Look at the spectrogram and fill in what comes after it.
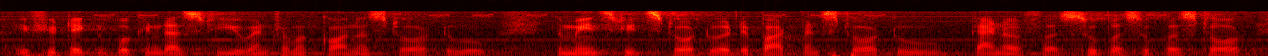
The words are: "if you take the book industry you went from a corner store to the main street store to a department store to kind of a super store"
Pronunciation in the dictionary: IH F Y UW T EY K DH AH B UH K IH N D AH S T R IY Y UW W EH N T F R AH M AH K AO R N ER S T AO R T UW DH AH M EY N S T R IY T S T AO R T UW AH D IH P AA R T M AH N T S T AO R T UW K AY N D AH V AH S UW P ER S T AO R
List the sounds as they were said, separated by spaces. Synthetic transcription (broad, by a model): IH F Y UW T EY K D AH B UH K IH N D AH S T R IY Y UW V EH N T F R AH M AH K AO R N ER S T AO R T UW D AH M EY N S T R IY T S T AO R T UW AH D IH P AA R T M AH N T S T AO R T UW K AY N D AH P AH S UW P ER S T AO R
